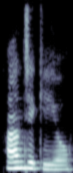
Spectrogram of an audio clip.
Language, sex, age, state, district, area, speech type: Malayalam, female, 18-30, Kerala, Kozhikode, urban, spontaneous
